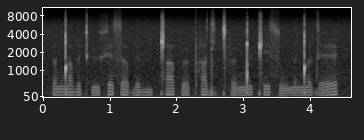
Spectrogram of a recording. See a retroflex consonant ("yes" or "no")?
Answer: no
